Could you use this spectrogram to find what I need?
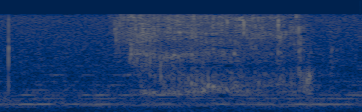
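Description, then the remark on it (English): Liquid is poured out as a libation toward the north in a steady, splashing stream that starts after a second and runs for about two seconds. It is fairly quiet, with no voices. “I pour libations to the north, and I say, libation.”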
